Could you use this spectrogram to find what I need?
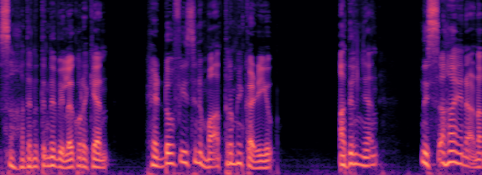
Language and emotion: Malayalam, sad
